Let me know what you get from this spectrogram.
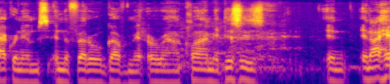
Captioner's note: audience laughs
